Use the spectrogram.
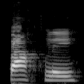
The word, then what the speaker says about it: parler: The ER has an A sound like AY, danser, chanter. Then we have parler, which is to speak, parler, aimer, which is to love or like, aimer.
